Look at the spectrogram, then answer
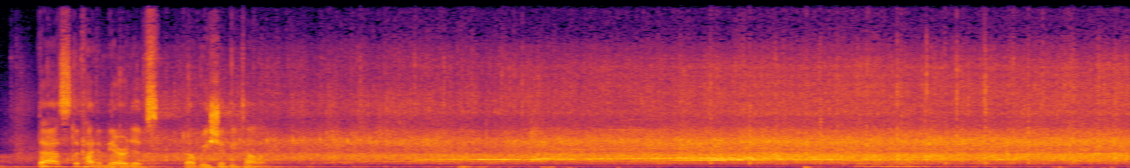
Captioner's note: audience applauding and cheering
